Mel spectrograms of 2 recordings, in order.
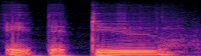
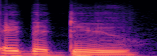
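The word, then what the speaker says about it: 8BitDo: I gotta tilt up this way so you can see the 8-bit do. It's pronounced 8-bit do, and not 8-bit do, as you would initially think.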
